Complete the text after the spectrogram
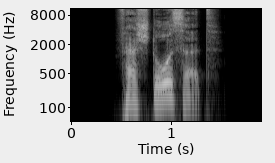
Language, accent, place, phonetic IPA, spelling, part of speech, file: German, Germany, Berlin, [fɛɐ̯ˈʃtoːsət], verstoßet, verb, De-verstoßet.ogg
- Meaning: second-person plural subjunctive I of verstoßen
